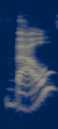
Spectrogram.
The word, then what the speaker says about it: Bao: Bao, from when I seen it on, I was at the drive-in when I saw that one.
